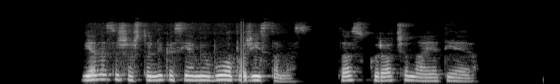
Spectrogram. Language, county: Lithuanian, Vilnius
